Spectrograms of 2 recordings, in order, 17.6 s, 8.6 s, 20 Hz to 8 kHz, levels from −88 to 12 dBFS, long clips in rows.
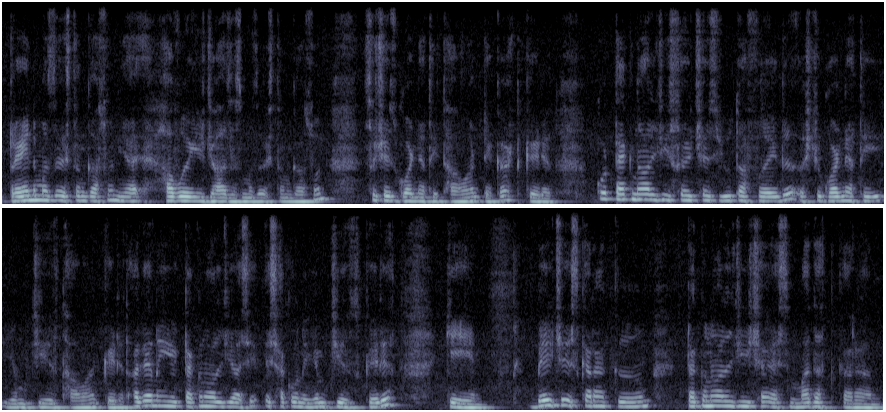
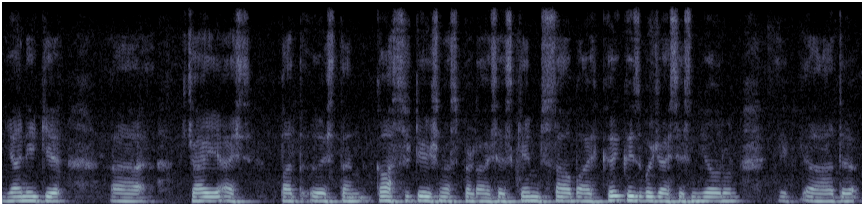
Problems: constant background noise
